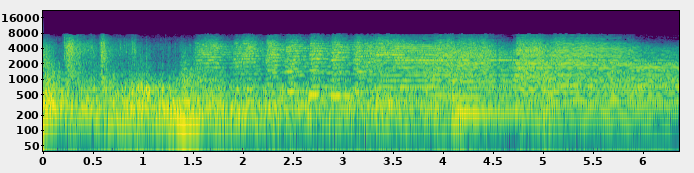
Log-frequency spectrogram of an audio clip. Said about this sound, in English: The storm came up quickly. Thunder boomed and lightning lit up the sky. And suddenly, at the height of the storm, a streak of lightning seared its way from a cloud and struck Little Tree with a mighty crash.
